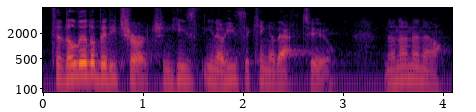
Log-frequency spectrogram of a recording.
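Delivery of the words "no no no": ordinary delivery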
